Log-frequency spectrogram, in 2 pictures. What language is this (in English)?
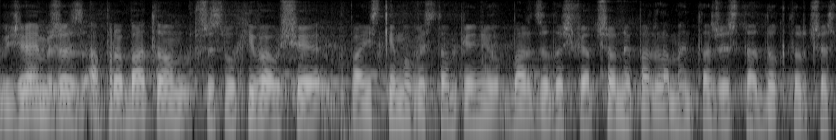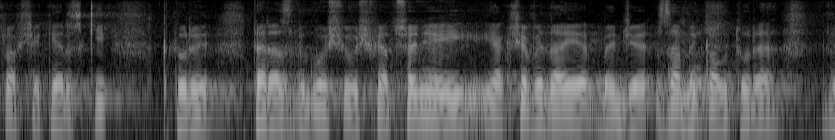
Polish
